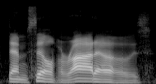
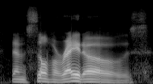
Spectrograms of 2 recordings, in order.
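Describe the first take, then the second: First: Slow attempt at Southern, Silverados with AH; badly faked Southern drawl, veering toward Spanish; failed Southern twang. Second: Slow Southern drawl, Silverados with AY; badly faked Southern twang on "silver-AY-toes"; corrected Southern attempt. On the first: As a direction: stretch it out in a botched Southern accent. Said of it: "like, Spanish accent". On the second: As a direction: drag it out in an attempted Southern accent. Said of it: "gotta bust out that Southern". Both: Shown as a demonstration.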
